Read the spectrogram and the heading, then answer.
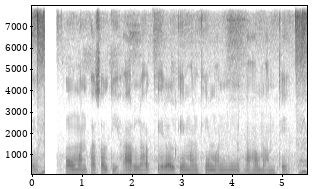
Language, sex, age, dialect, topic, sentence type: Chhattisgarhi, male, 18-24, Western/Budati/Khatahi, agriculture, statement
